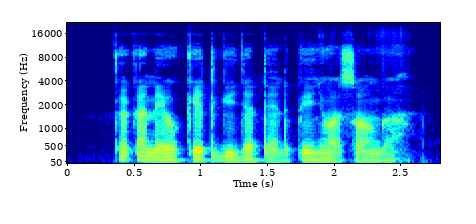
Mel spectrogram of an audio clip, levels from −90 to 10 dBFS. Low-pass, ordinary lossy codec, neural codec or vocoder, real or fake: none; none; none; real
